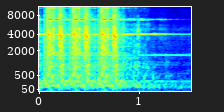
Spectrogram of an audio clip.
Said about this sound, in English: All right. Well, now it's time to move on to the food fight cage match. Let's hear that bell.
